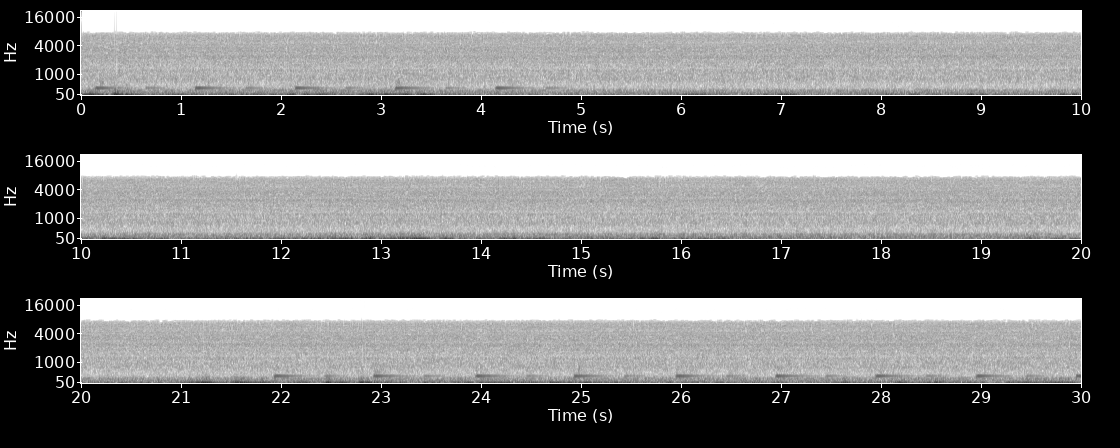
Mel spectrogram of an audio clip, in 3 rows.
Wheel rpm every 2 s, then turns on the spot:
0, 0, 0, 0, 0, 0, 0, 0, 0, 0, 0, 0, 0, 0, 0.
none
